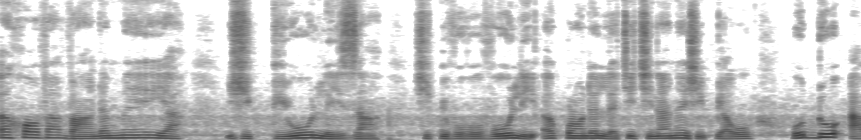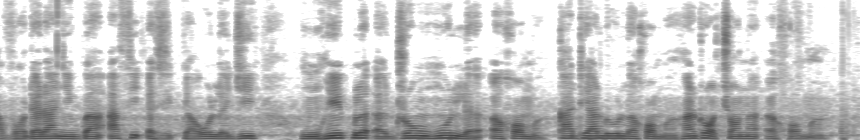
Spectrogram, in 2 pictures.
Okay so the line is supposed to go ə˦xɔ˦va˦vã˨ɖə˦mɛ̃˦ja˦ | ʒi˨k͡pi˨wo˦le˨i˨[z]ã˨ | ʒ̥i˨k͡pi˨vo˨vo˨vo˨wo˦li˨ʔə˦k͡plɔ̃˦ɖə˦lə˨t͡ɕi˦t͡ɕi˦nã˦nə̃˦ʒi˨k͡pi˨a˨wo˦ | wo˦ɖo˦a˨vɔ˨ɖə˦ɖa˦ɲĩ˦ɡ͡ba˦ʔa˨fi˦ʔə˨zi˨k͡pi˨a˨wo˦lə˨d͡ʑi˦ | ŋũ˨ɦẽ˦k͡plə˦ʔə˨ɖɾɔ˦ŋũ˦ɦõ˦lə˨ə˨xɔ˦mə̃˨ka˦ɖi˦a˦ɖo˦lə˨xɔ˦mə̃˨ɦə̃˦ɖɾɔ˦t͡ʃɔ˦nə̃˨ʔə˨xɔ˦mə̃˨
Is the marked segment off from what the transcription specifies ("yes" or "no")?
no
